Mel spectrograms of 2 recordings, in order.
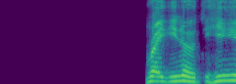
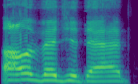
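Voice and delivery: overacted vow; 6 semitones higher than usual. Hammed vow in reply.

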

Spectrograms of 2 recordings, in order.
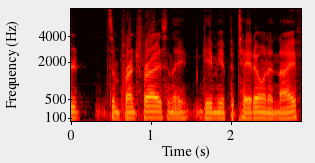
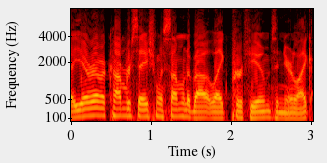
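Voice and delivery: normal talking voice

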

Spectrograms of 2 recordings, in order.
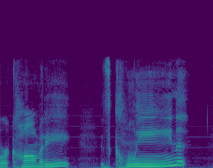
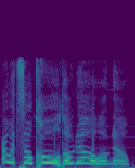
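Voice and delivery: very high, whimpering pretend distress; mock agony. Tied-up nanny playing along with freezing game, high mock agony. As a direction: feign helpless suffering for a child's game.

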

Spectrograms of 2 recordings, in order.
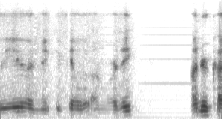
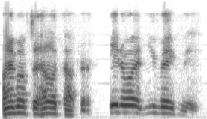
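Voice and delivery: mock defiant; 7 semitones higher than usual. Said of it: "He's like".

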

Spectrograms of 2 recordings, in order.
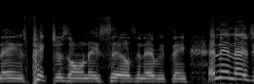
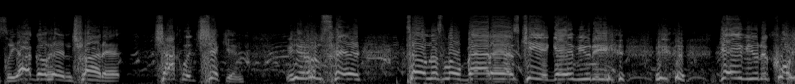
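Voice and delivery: ordinary delivery

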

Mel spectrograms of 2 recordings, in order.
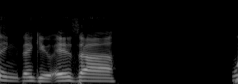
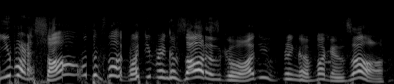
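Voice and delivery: shocked teacher; 6 semitones higher, 3 dB louder than usual. Retold or imitated. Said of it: "I'm like".

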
